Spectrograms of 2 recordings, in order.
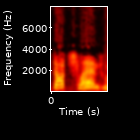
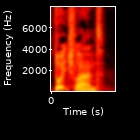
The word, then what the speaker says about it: Deutschland: And you actually said Dutchland, which is Germany, not the Netherlands. – No, that's Deutschland. – Yeah, but it's spelt like D-E-U or however it is.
